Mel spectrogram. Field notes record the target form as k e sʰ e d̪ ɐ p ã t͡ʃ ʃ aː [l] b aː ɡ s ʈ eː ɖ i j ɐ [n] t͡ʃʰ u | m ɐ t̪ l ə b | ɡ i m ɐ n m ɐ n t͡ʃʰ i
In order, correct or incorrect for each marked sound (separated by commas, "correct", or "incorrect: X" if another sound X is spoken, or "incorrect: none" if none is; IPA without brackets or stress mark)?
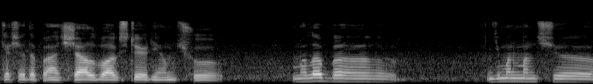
correct, incorrect: m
